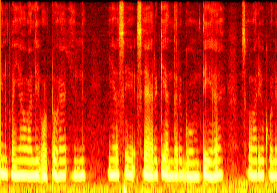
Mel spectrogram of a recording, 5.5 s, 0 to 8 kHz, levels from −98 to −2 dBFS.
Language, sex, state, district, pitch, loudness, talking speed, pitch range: Hindi, male, Chhattisgarh, Kabirdham, 185 Hz, -14 LUFS, 160 wpm, 180-190 Hz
